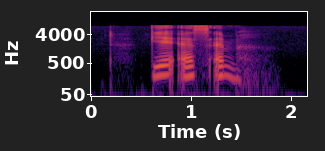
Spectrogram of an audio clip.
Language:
Norwegian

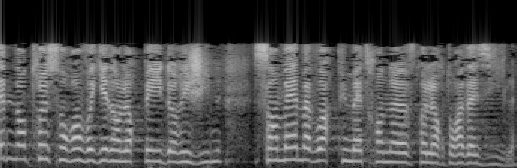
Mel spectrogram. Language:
French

